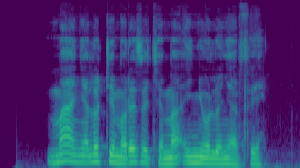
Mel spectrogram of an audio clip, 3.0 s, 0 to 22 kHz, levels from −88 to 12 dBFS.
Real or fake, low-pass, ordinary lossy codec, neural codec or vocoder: real; 19.8 kHz; none; none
